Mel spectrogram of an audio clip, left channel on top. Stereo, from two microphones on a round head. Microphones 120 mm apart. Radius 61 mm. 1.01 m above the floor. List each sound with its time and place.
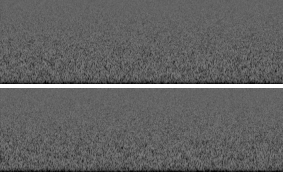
Only background noise.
